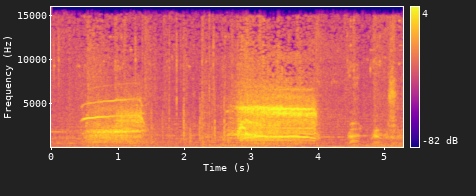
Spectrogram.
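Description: A horse named Roach in The Witcher 3: Wild Hunt video game gives two high, wavering whinnies over a steady background, with faint hoofbeats and no one talking.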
